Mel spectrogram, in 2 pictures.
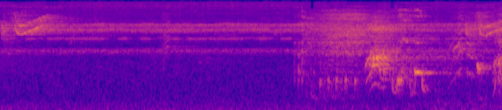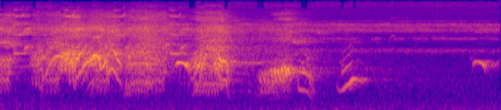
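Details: Yellow-rumped cacique in rainforest: after a quiet start, a dense two-second outburst of overlapping rasping, chattering notes, ending in a couple of short falling calls, over a high insect drone.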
